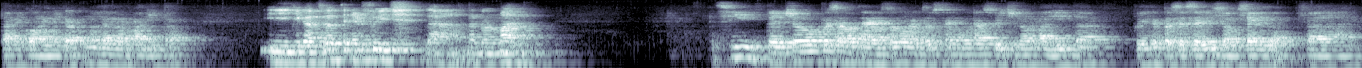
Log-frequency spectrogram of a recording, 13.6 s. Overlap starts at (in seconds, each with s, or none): none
